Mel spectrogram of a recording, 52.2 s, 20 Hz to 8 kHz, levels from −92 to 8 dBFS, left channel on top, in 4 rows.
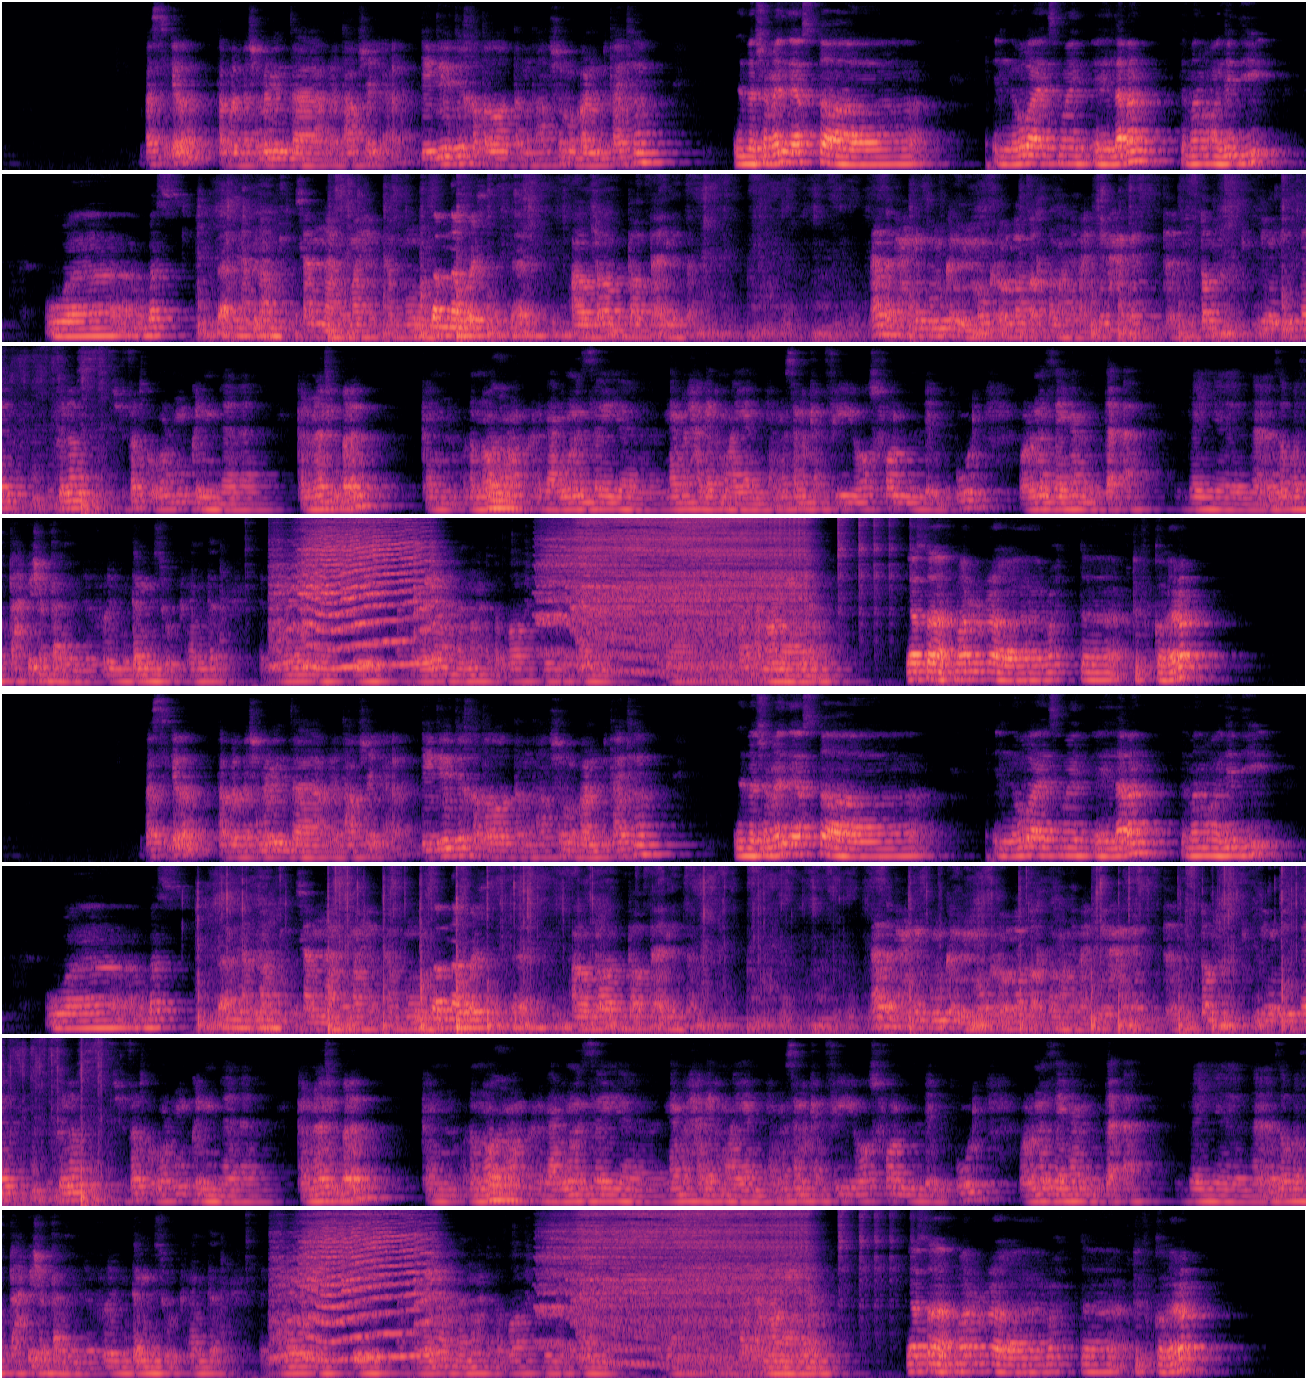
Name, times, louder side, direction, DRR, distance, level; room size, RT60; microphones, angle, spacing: voice 1, 1.4-6.5 15.3-17.4 18.7-20.0 21.7-25.3 25.6-26.2 26.5-28.7 29.0-29.7 30.3-37.5 37.8-41.3 41.7-45.2 45.7-47.4, left 1 dB, 25° left, -7 dB, 1.3 m, -30 dB
voice 2, 7.3-9.2 9.9-11.5 11.8-12.6 13.5-14.7 15.0-15.8 17.2-18.7 19.1-19.2 30.9-31.2 48.2-51.0, left 2 dB, 55° left, -2 dB, 0.4 m, -24 dB
Writing, 14.8-16.0 16.3-27.2, right 3 dB, 70° right, 0.4 m, -35 dB
sound 1, 41.3-41.4 41.8-43.5 44.4-47.2 47.5-48.2, left 2 dB, 75° left, 1.0 m, -29 dB
2.8 x 2.6 x 3.7 m, 0.70 s
head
